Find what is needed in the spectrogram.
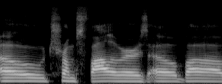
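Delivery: normal talking voice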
